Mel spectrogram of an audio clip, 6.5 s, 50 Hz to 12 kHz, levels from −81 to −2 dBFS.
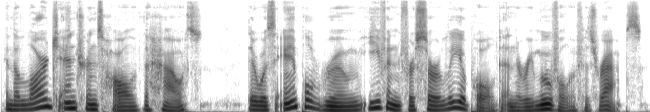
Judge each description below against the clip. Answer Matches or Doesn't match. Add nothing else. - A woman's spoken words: Doesn't match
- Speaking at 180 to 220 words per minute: Matches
